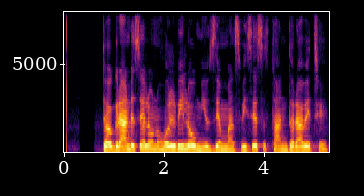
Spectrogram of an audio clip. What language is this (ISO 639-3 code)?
guj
